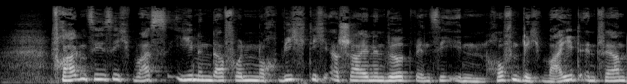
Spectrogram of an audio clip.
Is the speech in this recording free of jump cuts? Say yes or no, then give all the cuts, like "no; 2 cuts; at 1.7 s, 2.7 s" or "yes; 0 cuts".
yes; 0 cuts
